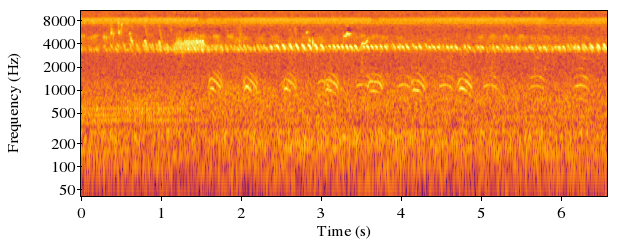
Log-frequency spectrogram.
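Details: Bull-headed shrike calling on 22 September 2015, not its high-pitched autumn call, then flying off and returning to the same spot; filmed on a compact camera with an external microphone. About ten short arched notes in quick succession over a steady insect hum.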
